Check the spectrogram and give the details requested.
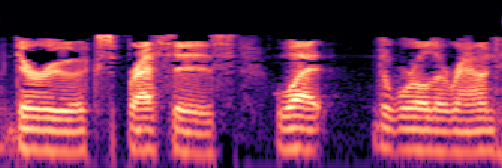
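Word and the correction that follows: Dersu: So, Dursu, I think is his name. – I'm sorry, Dursu. – Yeah. – I'm mispronouncing it.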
